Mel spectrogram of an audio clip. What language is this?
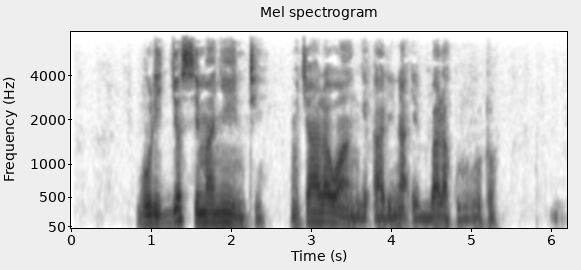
Ganda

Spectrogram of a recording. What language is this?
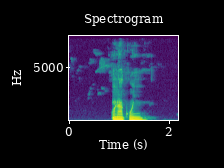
Santali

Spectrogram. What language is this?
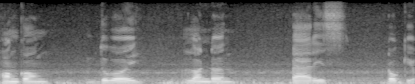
Nepali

